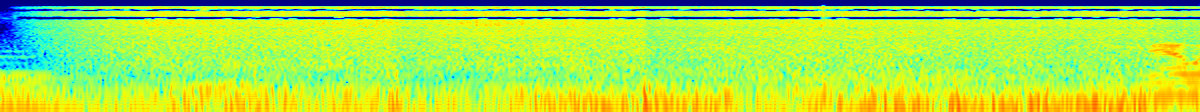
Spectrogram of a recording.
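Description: Heavy rain falling, a steady hiss, with an uneven low rumble underneath.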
